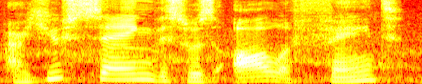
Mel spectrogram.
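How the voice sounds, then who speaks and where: An anxious young male operative, animated pitch. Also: measured pace, slight background noise. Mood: alarmed. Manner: urgent, incredulous questioning. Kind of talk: video game voice acting.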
